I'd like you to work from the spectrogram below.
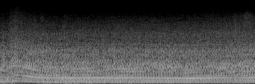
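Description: Powerful car in Forza Horizon 4 revving hard while drifting, a loud, steady engine roar with its pitch rising briefly and then holding high and close for the whole stretch.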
